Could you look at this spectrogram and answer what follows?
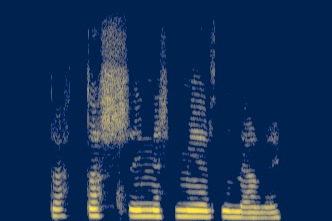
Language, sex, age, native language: Icelandic, female, 9, Icelandic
